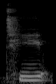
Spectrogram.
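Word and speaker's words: Táin: I thought it was the Tain. No, it's not. I go into the front because there's a whole pronunciation guide and how to say these words. Yes, it's pronounced, or like when you write it out, it's in these guides, it's Toyn.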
